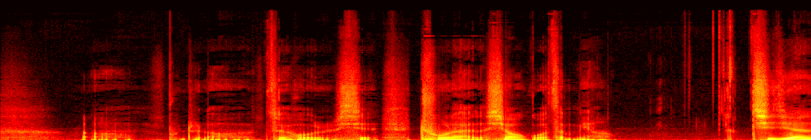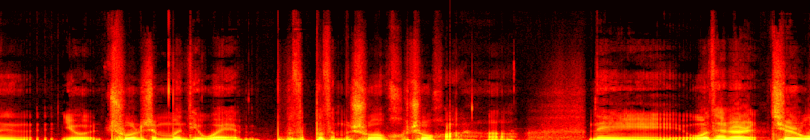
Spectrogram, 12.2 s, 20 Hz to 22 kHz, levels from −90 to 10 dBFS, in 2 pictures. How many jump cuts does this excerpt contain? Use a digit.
2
